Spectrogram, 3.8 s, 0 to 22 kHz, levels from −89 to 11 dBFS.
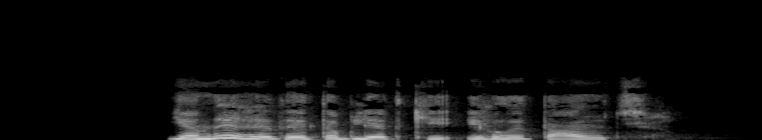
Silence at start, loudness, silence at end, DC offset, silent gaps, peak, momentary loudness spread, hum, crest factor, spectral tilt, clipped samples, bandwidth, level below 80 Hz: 0.85 s; -21 LUFS; 0.6 s; under 0.1%; none; -8 dBFS; 13 LU; none; 14 dB; -5.5 dB/octave; under 0.1%; 7.4 kHz; -76 dBFS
